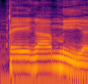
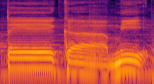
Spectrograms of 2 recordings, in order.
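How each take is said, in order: First: The middle consonant is a nasal ng. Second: The middle consonant is a hard g. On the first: "Bisa diucapkan juga dengan kata tengami" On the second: "ada kata tegami"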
